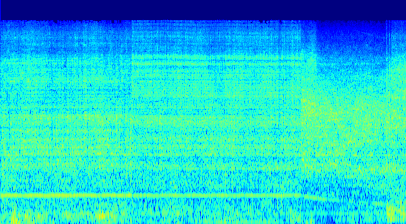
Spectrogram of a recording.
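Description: Arc welding: the welding arc gives a continuous sizzling crackle as a bead is laid on the steel pieces held in the vise. Under it runs a steady whine that slides lower in pitch over the last two seconds.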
